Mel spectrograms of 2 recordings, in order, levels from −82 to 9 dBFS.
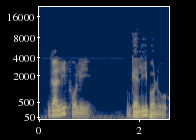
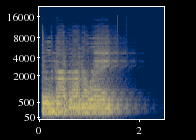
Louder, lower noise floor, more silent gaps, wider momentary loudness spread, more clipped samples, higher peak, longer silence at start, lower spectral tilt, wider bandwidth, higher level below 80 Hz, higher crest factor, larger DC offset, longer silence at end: second, -20 LUFS vs -12 LUFS; second, -54 dBFS vs -61 dBFS; neither; first, 13 LU vs 10 LU; neither; about the same, 0 dBFS vs 0 dBFS; about the same, 0.15 s vs 0.05 s; first, -7.5 dB/octave vs -6 dB/octave; second, 9.8 kHz vs 12.5 kHz; first, -36 dBFS vs -52 dBFS; first, 20 dB vs 14 dB; neither; second, 0.1 s vs 0.75 s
